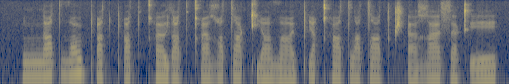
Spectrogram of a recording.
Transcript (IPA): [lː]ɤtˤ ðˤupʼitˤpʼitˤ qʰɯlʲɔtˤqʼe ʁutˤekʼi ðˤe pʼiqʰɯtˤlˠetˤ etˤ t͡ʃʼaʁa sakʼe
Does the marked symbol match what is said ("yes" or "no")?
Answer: yes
